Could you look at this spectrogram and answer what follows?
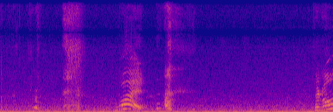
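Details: Several short, abrupt voiced catches about a second apart over steady room hum, from a person with hiccups; hiccups.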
